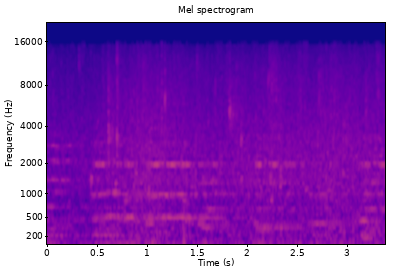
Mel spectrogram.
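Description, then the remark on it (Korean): Steady rain falls continuously, a dense hiss of drops pattering on a surface with occasional brighter splashes, even in loudness, with no voices. “비를 계속 맞은 강아지 똥은 온몸이 잘디잘게 부서졌어요.”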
